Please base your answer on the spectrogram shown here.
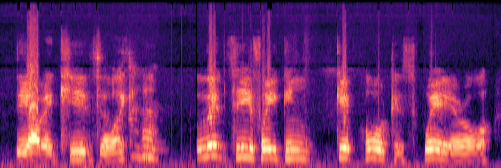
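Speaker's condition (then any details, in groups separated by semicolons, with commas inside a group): Cerebral palsy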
